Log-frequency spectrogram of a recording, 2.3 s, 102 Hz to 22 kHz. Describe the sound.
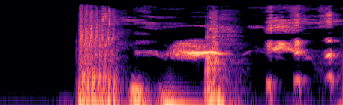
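A voice imitates a wet fart as a verdict on the 2022 film Firestarter: a short, spluttering blurt with a low rumble and a brief squeaky whine, then a few softer sputters trailing off.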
